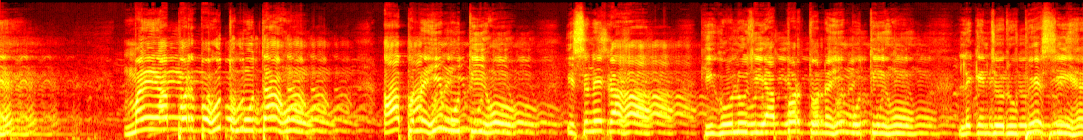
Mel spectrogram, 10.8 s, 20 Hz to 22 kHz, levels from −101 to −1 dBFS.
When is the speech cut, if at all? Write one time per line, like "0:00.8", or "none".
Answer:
none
